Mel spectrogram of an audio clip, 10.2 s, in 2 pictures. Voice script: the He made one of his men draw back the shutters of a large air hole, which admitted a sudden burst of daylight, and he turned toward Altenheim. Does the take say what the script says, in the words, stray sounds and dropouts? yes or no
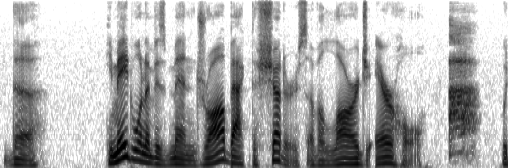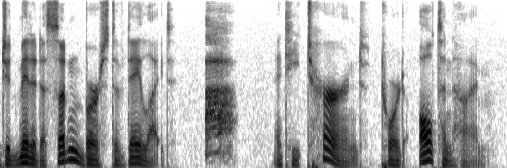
no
